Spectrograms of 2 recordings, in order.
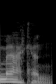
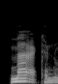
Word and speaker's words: Machen: told the Literary Digest the first syllable is pronounced like May the name of the month in the second syllable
